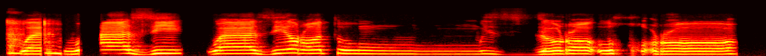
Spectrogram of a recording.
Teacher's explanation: Huruf zai itu bukan huruf kol-kola, jadi tidak memantul. Tapi dia ada rohwa, rohwa, wiz, ada jahar juga.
